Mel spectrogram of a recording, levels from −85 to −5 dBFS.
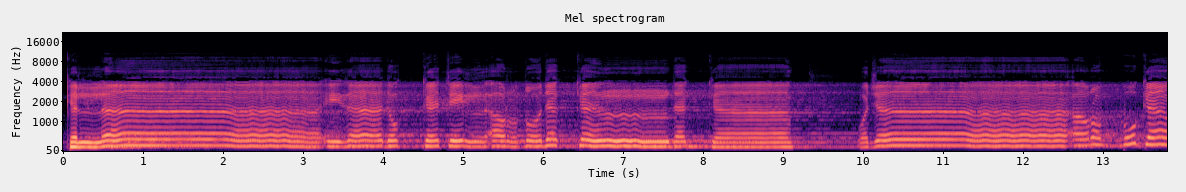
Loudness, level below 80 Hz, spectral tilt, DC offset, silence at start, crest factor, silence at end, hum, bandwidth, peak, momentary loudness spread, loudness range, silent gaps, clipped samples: -24 LUFS; -70 dBFS; -7 dB/octave; under 0.1%; 0.05 s; 18 dB; 0 s; none; 9.8 kHz; -8 dBFS; 8 LU; 3 LU; none; under 0.1%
